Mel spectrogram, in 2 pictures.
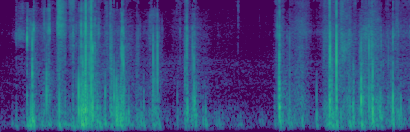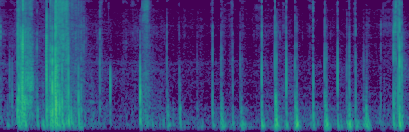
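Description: A clear plastic zip bag full of folded cotton boxer shorts is held and tilted while fingertips and nails tap and rub its plastic face. The result is a quiet run of crinkly pats and scratchy rubs, mostly short and dry, with a few louder clustered bursts in the middle.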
